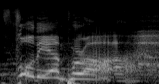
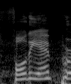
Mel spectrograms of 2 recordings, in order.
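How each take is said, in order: First: It is shouted out with lots of energy. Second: It is read out flatly, without much energy.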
